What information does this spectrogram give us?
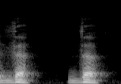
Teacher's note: To tunda ya ɗan fi kauri kuma dama mai vibration ne, in ka sa yatsanka a makogwaro ka ce the za ka ji vibration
